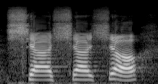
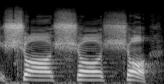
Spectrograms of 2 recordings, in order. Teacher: kalau kita muncung, nanti dia akan bawa bunyi tebal sikit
